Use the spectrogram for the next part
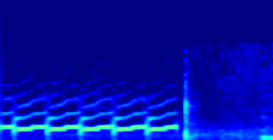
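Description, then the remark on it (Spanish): A store security alarm blares in quick, repeated rising electronic whoops, about five in a row, loud, then stops abruptly with a sharp click and near silence. “La alarma debe estar mal.”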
